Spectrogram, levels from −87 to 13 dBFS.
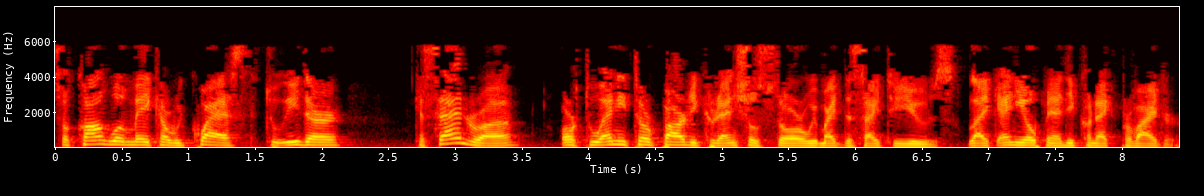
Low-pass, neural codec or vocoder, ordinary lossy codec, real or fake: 7.2 kHz; none; MP3, 24 kbps; real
